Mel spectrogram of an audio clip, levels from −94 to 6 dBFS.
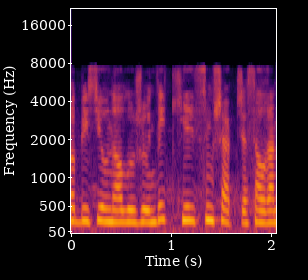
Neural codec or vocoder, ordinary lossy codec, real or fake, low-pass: codec, 16 kHz, 4 kbps, X-Codec, HuBERT features, trained on general audio; none; fake; none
